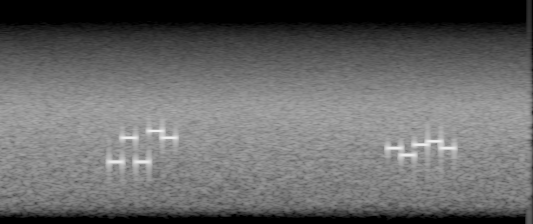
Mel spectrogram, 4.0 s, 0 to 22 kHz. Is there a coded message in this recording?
Yes: five-tone selective call (CCIR) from 0.9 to 3.4 s, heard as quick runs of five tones, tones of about 100 ms, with radio hiss. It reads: 18108 53675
